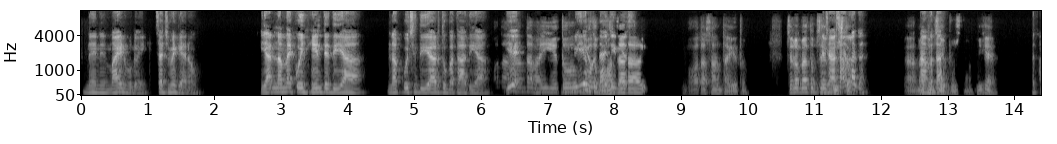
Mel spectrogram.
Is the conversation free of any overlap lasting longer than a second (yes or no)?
no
